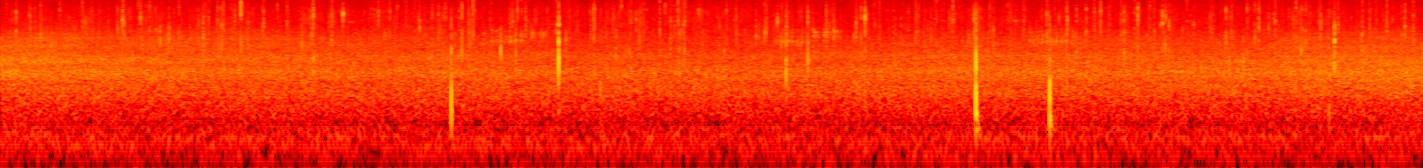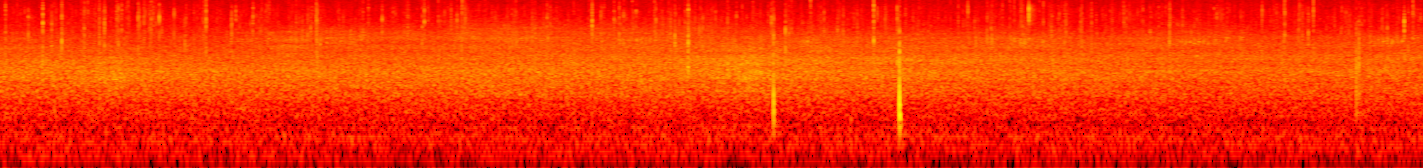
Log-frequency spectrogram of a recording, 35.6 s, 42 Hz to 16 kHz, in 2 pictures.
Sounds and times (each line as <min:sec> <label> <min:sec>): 0:00.0 Light rain under an umbrella 0:35.5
